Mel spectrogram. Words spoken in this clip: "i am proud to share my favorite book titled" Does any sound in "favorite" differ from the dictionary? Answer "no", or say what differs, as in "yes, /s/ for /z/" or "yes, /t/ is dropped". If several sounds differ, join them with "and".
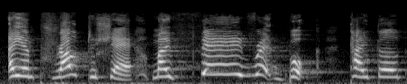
no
